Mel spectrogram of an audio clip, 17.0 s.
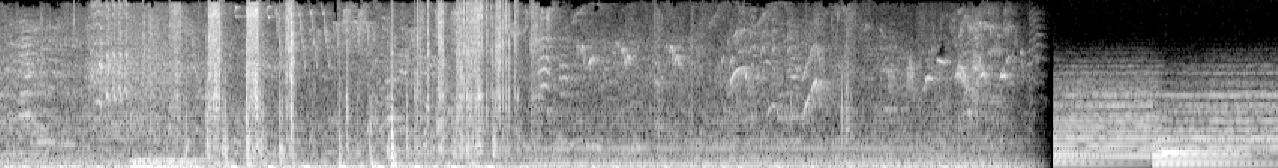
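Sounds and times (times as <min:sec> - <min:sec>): small birds chirping: 0:00.3 - 0:14.0
rubbing and clicking noises: 0:02.2 - 0:07.4.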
